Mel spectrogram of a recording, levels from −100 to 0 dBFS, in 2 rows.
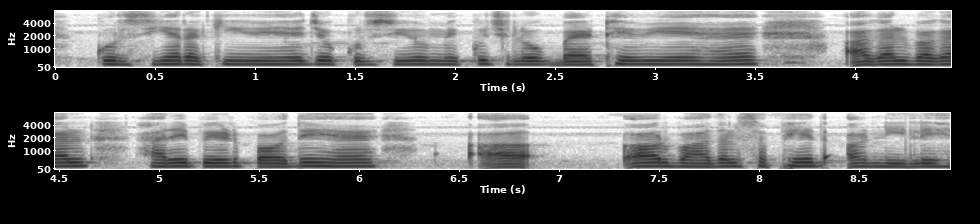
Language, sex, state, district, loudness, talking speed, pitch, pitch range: Hindi, male, Andhra Pradesh, Guntur, -24 LUFS, 165 wpm, 175 Hz, 170-185 Hz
